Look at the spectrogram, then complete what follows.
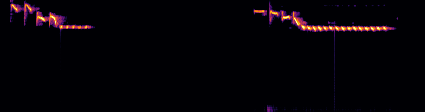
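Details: Blue tit song of two phrases: high thin notes stepping downward into a level trill, the second phrase stretched into a long, even run of rapid repeated notes, no other sounds.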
